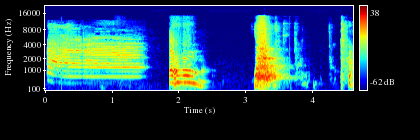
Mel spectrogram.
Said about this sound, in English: A dog bark.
